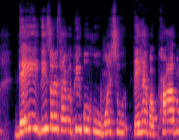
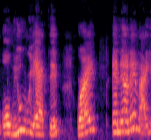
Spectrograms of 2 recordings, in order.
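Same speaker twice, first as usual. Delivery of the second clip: normal talking voice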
